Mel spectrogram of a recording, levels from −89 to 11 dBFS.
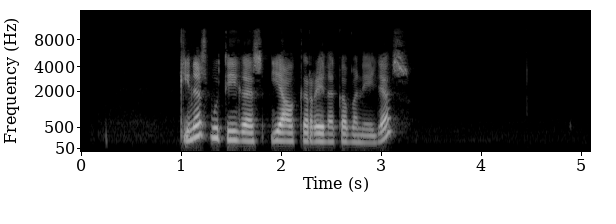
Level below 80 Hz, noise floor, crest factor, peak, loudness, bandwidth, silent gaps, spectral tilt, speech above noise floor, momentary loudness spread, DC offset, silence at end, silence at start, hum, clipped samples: -80 dBFS; -82 dBFS; 20 dB; -8 dBFS; -25 LUFS; 10.5 kHz; none; -6 dB/octave; 57 dB; 11 LU; under 0.1%; 1.85 s; 1 s; none; under 0.1%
